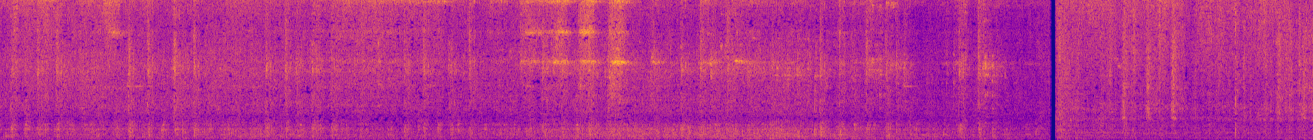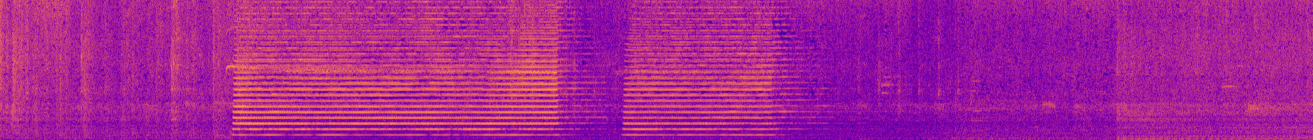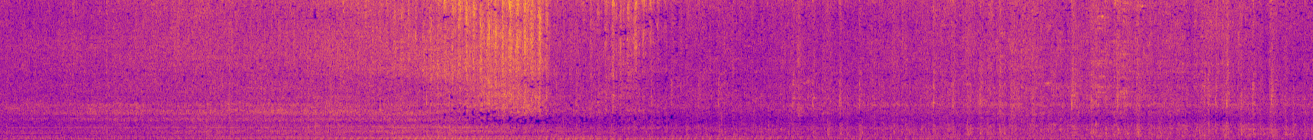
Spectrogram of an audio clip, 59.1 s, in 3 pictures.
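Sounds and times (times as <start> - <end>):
diesel locomotive rumble: 0.0 - 59.0
train clickety-clack on rails: 0.0 - 59.0
train horn blasts: 23.1 - 33.2.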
